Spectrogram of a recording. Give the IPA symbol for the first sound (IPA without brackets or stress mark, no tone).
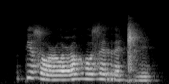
pʲ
